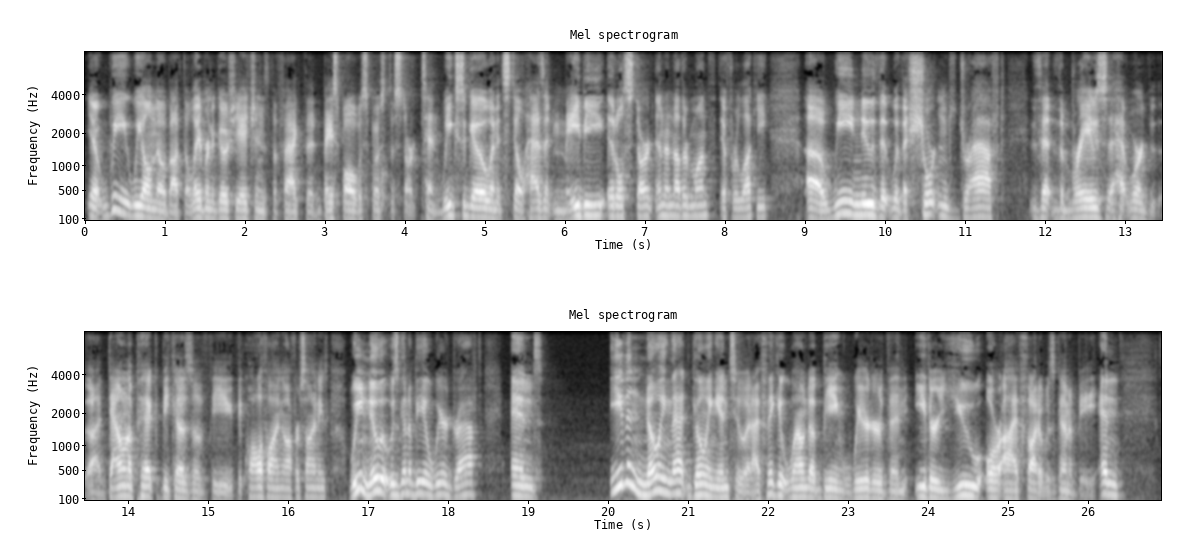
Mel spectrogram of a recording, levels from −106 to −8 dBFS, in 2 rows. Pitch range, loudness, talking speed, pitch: 105-135 Hz, -17 LUFS, 210 wpm, 120 Hz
